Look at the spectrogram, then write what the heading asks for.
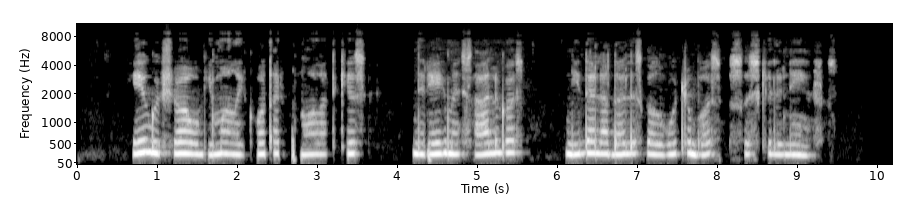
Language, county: Lithuanian, Šiauliai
